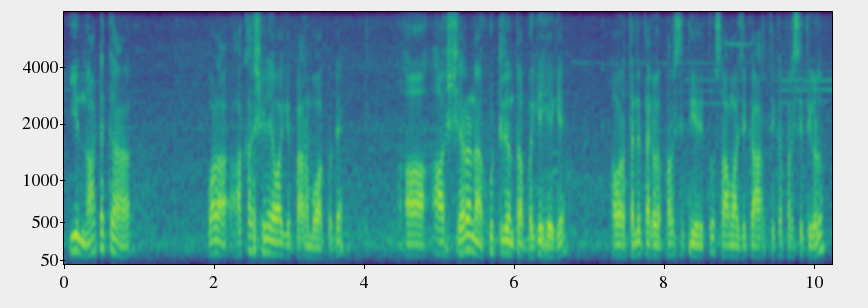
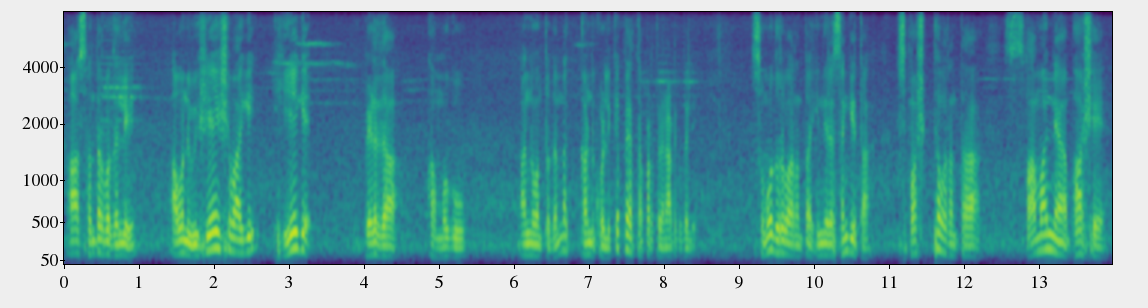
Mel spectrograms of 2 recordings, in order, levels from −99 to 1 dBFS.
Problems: none marked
